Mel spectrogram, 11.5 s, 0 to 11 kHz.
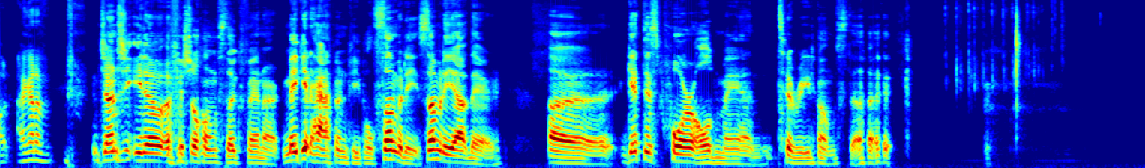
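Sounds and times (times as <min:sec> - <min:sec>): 
speech: 0:00.0 - 0:09.2
typing on a computer keyboard: 0:09.4 - 0:10.7.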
